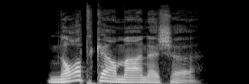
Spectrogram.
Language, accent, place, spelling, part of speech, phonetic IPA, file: German, Germany, Berlin, nordgermanische, adjective, [ˈnɔʁtɡɛʁˌmaːnɪʃə], De-nordgermanische.ogg
- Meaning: inflection of nordgermanisch: 1. strong/mixed nominative/accusative feminine singular 2. strong nominative/accusative plural 3. weak nominative all-gender singular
